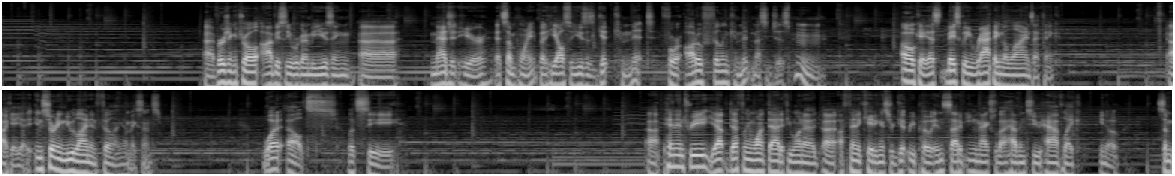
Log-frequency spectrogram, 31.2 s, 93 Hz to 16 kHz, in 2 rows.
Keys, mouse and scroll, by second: 0.3 ctrl+u, 0.6 ctrl+u, 1.4 k, 1.9 Tab, 2.1 j, 2.9 Tab, 3.6 j, 5.1 ctrl+d, 5.6 ctrl+d, 6.4 ctrl+u, 6.9 ctrl+u, 7.9 j, 20.7 ctrl+d, 21.3 ctrl+d, 24.5 k, 26.4 j, 27.0 k, 27.6 j.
